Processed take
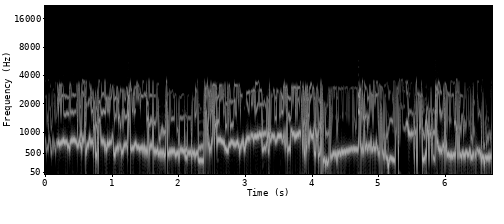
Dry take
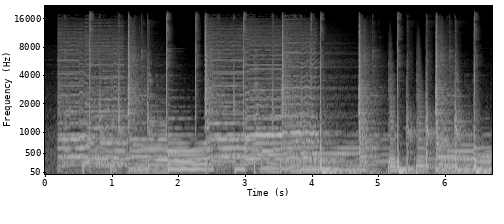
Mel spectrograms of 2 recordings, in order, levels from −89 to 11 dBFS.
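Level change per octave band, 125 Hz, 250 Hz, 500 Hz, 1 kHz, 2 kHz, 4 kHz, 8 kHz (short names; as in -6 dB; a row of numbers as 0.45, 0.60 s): under -30 dB, -11.0 dB, -2.5 dB, -2.5 dB, -8.0 dB, -16.5 dB, under -40 dB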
